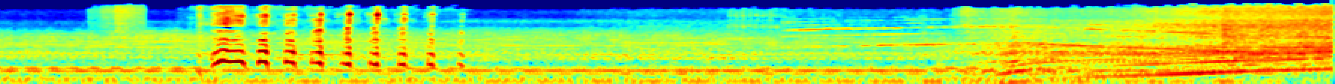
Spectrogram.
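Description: Cartoon vehicle engine sounds: a steady low engine hum, with a quick run of about ten short, wavering pitched sounds between about one and a half and three seconds in. Over the last couple of seconds a car engine revs up, rising steadily in pitch.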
